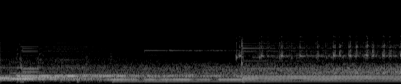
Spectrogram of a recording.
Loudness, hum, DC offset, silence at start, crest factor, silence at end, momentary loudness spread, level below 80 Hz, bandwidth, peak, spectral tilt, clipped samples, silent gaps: -36 LUFS; none; under 0.1%; 0 s; 14 dB; 0 s; 7 LU; -90 dBFS; over 20 kHz; -22 dBFS; -10 dB/octave; under 0.1%; none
